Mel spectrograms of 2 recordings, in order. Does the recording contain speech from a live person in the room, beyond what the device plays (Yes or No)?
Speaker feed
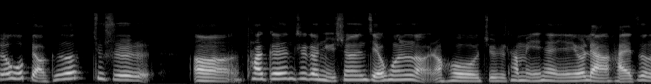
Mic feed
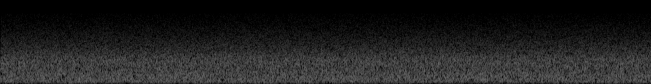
No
